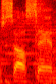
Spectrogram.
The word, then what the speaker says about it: South San: all he wants to do is make sure sou sand is how you say well represented and he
